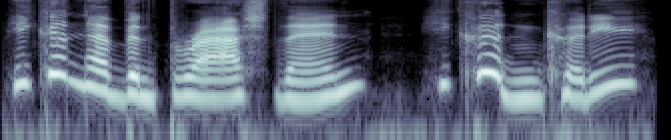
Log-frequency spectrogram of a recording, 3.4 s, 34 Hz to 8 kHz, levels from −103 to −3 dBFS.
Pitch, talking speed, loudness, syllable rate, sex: 240 Hz, 180 wpm, -21 LUFS, 3.8 syllables/s, female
